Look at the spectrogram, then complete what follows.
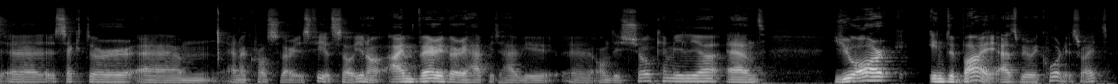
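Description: A man hosting a podcast interview, talking in a halting way with many fillers as he introduces his guest. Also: mid-range voice. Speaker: podcast host.

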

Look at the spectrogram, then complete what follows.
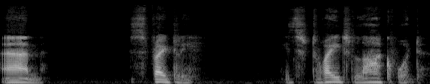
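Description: A man's voice: low voice, drawn-out words, pushed and bright, slightly rough, full character voice. A man playing a cocky, folksy police lieutenant with slangy, ungrammatical talk in 1940s radio drama style. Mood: businesslike, grave. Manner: slangy, ungrammatical tough-guy speech.

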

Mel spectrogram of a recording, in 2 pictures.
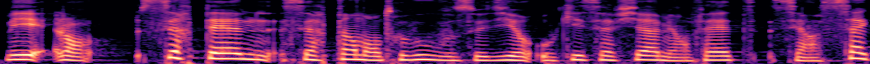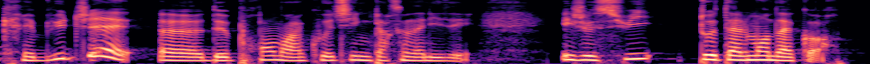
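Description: A woman in her thirties talks to her listeners in a relaxed, confiding podcast chat. She drifts from point to point in a chatty way, at a medium pitch. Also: moderate pace. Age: 30s. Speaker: podcast host. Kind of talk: casual solo podcast talk.

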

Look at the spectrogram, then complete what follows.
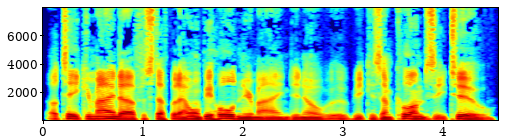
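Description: A man hosting a sleep podcast in a meandering monologue, stumbling over words, circling back and gently goofy and self-deprecating. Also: mid-range voice, little pitch movement, fairly quick, vocal fry, no echo, clean studio sound. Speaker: podcast host.

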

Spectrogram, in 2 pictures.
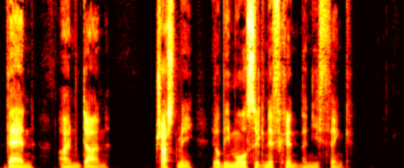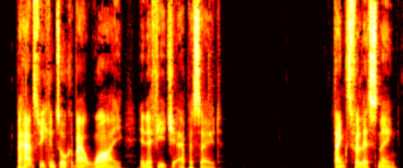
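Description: A man's voice: low voice, normal speed, pauses often, no room sound, studio quality. A man speaking as a podcast host about tabletop roleplaying, addressing the listener directly and encouragingly.

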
